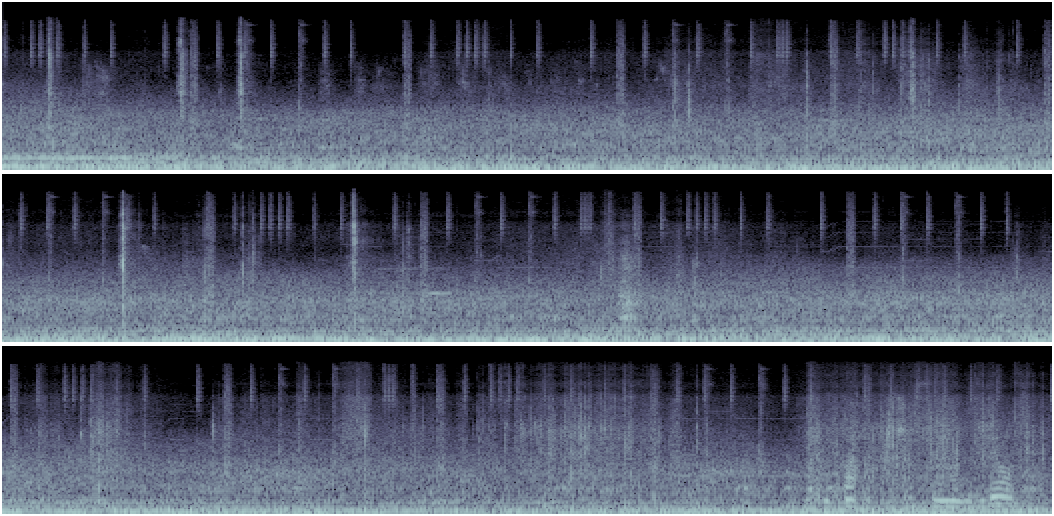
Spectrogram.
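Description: Wind rumbling on the microphone, with scattered sharp clicks from a handheld lighter being struck and worked against a giant newspaper-rolled cigarette.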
